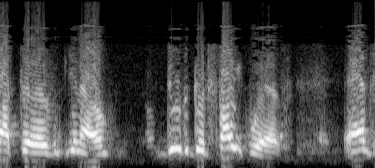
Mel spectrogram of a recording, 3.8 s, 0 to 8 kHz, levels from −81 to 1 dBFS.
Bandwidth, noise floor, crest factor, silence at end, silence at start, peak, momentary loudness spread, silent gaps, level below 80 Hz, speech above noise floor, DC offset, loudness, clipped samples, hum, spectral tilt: 8 kHz; -36 dBFS; 10 dB; 0.05 s; 0 s; 0 dBFS; 7 LU; none; -56 dBFS; 28 dB; under 0.1%; -9 LUFS; 2%; none; -6.5 dB/octave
